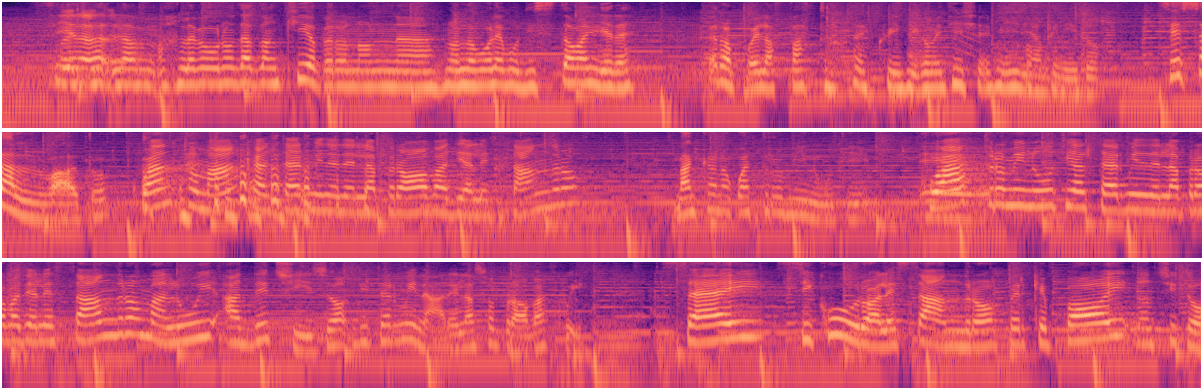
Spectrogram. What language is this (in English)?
Italian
